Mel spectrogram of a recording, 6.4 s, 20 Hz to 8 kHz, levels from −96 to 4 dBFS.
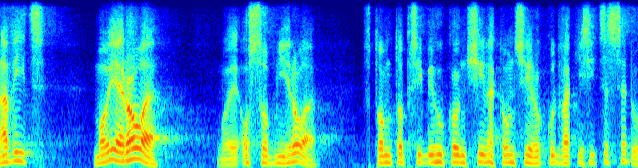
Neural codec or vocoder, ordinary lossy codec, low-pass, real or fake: codec, 16 kHz, about 1 kbps, DyCAST, with the encoder's durations; Opus, 16 kbps; 7.2 kHz; fake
